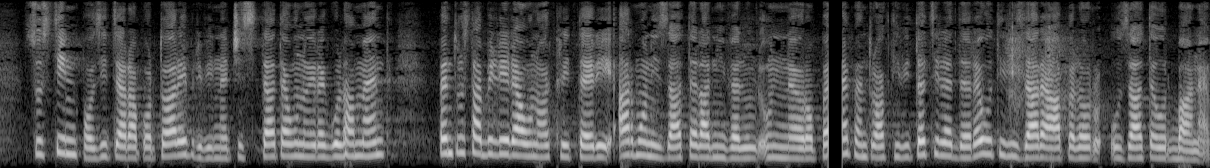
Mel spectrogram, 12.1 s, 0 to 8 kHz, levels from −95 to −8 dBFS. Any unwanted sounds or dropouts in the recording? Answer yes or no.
yes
